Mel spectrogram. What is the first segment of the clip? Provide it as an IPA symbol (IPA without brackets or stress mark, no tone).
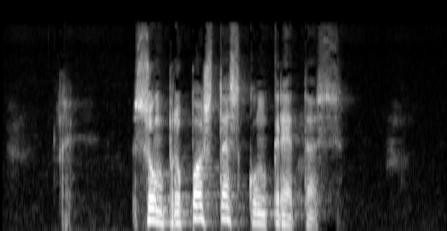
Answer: s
